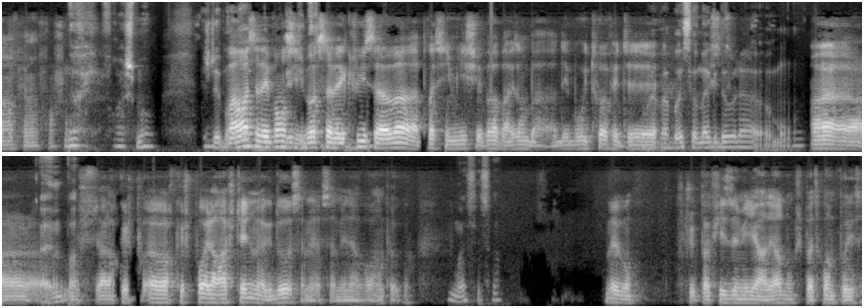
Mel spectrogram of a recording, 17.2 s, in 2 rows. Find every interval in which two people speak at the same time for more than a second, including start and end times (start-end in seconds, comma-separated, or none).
2.2-3.7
